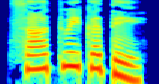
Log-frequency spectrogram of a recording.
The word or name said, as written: ಸಾತ್ವಿಕತೆ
